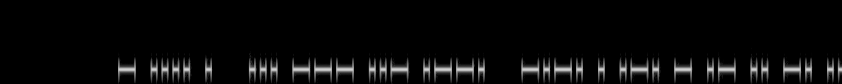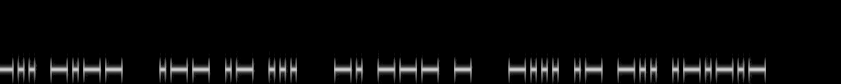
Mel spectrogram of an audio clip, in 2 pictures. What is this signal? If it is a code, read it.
Morse code, heard as a keyed tone, about 22 wpm, 700 Hz. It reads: THE SOUP CERTAINLY WAS NOT BAD.
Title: Sentences from Top 1000 Words - Review Part 6 - 22wpm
